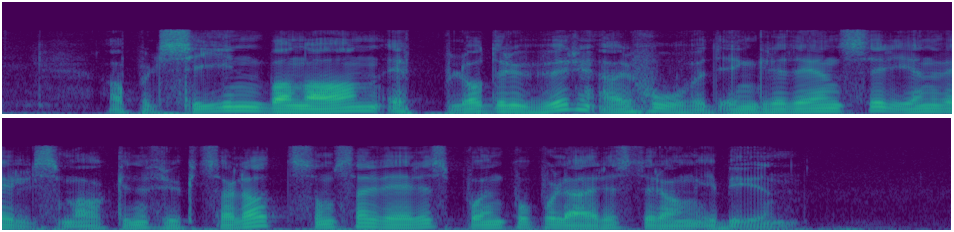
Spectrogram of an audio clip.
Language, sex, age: Norwegian, male, 48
